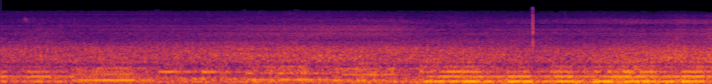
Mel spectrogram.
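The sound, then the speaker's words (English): A car drives over a musical road just north of Los Angeles that plays the William Tell Overture. Faint stepped tones trace a short tune beneath a steady, loud rumble of tyres and engine. “And that one plays the William Tell Overture. And it sounds like this when you drive over it.”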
